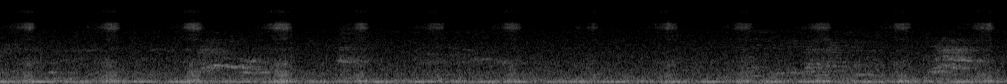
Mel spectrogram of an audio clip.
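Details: A female French Bulldog, fallen asleep, snores softly with low rumbling breaths and snorting puffs.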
